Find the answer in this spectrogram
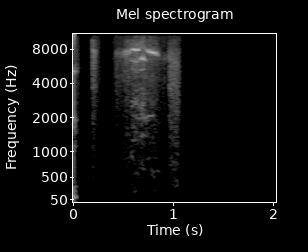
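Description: Near silence: a pause between spoken sentences.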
